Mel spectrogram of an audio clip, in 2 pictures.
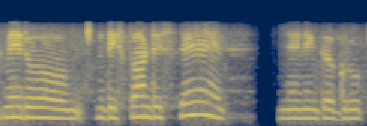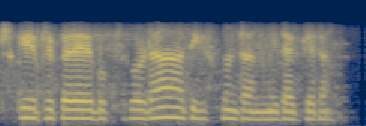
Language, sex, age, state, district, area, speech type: Telugu, female, 18-30, Telangana, Suryapet, urban, conversation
